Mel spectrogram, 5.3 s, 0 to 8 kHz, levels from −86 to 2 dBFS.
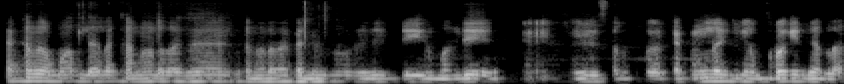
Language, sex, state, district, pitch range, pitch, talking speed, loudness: Kannada, male, Karnataka, Bijapur, 105-115 Hz, 110 Hz, 90 wpm, -27 LUFS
